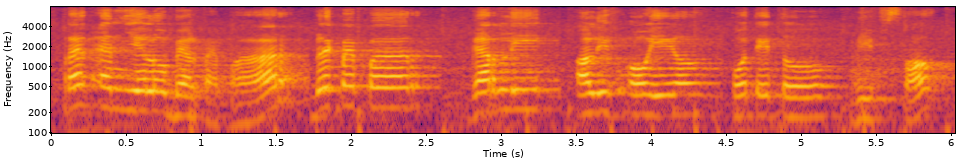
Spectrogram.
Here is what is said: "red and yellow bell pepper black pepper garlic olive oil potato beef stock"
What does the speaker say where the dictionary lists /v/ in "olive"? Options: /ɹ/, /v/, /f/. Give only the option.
/f/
